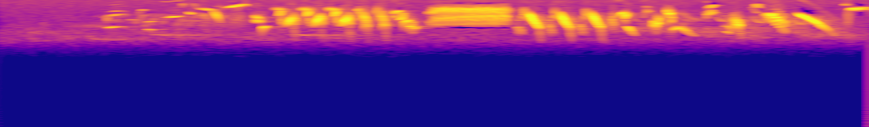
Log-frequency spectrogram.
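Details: Citril finch singing a continuous, fast, high-pitched twitter of short slurred and rising notes, broken midway by a brief buzzy, harsh tone before the tinkling chatter resumes.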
